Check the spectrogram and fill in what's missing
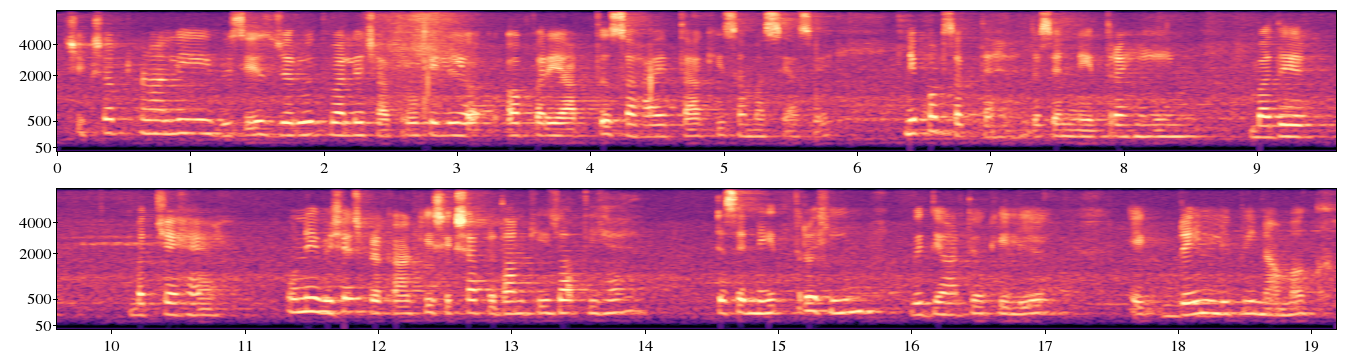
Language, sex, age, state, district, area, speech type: Hindi, female, 60+, Rajasthan, Jodhpur, urban, spontaneous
